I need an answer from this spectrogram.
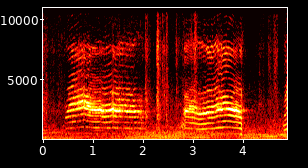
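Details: Cimoi, a domestic cat, during the birth of her kittens: two long drawn-out meows, strained and high, about two seconds apart, with faint background hum.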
